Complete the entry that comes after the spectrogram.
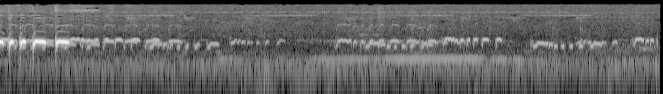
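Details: Zebra dove song played so other doves will answer in song: an opening loud burst of quick coos, then softer rolling, stuttered phrases over a low steady hum.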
